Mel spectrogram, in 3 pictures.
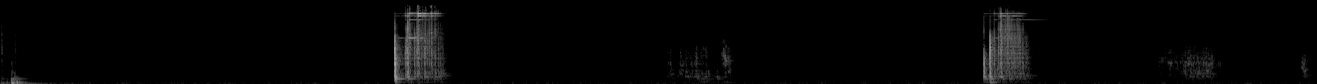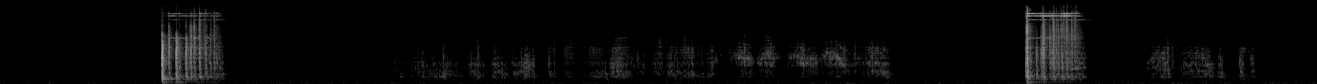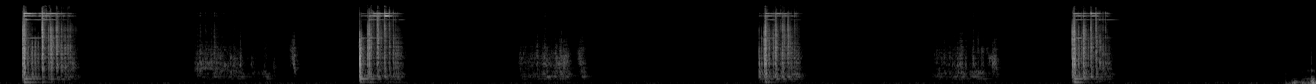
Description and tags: Droping a key on a wooden floor
drop, floor, metal, wood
